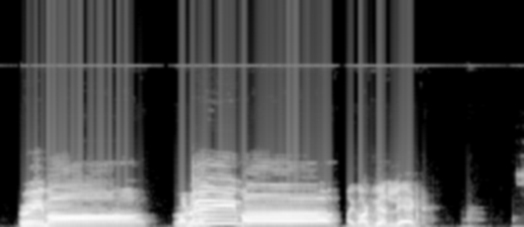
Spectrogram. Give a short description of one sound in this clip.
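Men laugh loudly and heartily nearby.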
